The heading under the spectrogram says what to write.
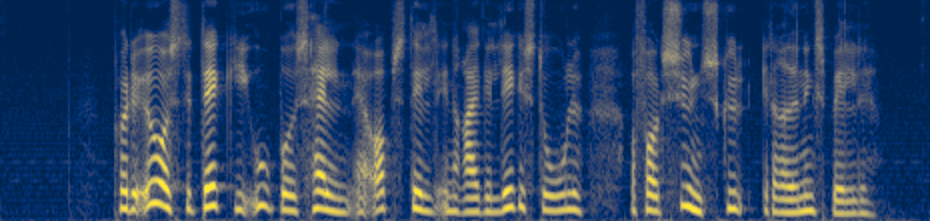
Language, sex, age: Danish, female, 34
